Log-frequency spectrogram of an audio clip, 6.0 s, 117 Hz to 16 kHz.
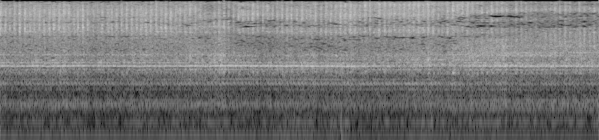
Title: My 2004 Toyota Tacoma V6 is making a strange noise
